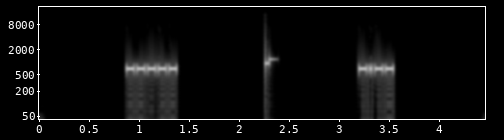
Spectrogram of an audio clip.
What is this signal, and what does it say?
Morse code, heard as a keyed tone, about 44 wpm, 700 Hz. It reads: 0 Y
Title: Single Character (Letter:Number:Punctuation:Prosign) Alt 45wpm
